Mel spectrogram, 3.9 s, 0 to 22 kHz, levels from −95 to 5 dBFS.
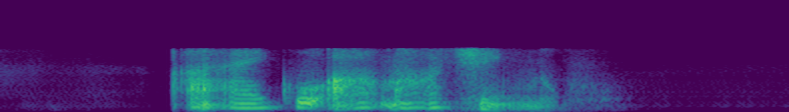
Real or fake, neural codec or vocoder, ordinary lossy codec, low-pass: fake; codec, 16 kHz in and 24 kHz out, 0.4 kbps, LongCat-Audio-Codec, fine tuned four codebook decoder; AAC, 24 kbps; 3.6 kHz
